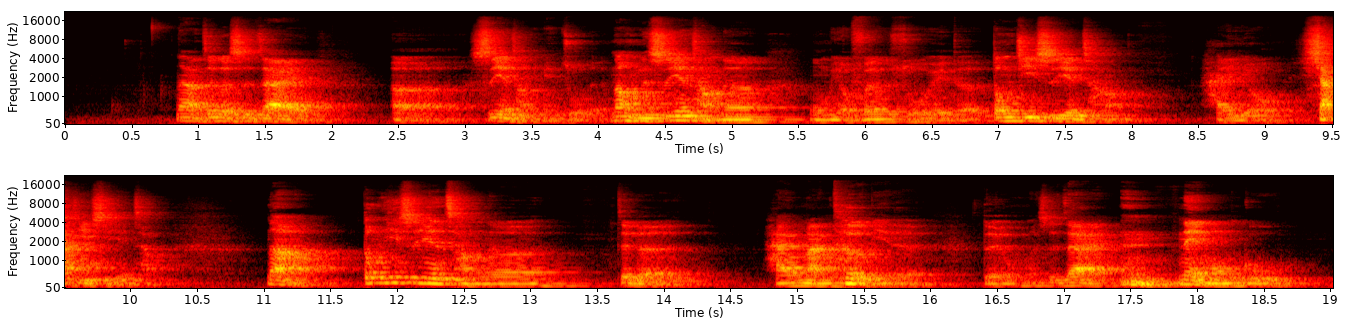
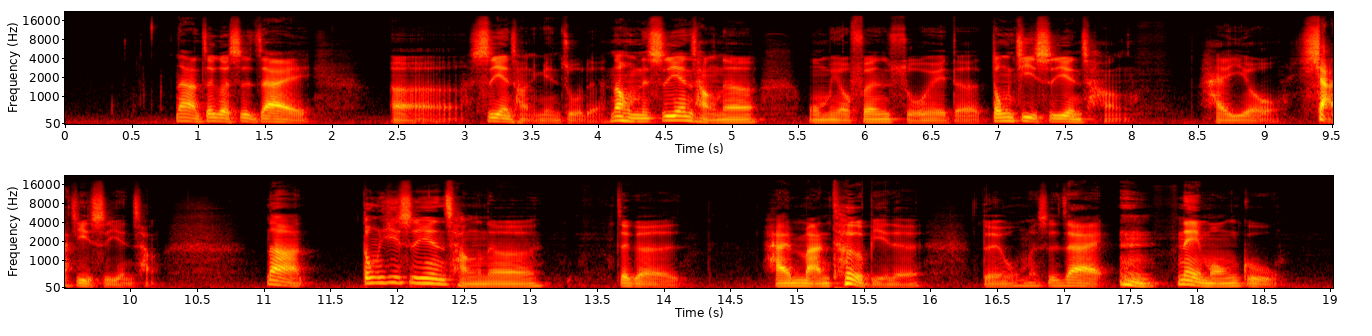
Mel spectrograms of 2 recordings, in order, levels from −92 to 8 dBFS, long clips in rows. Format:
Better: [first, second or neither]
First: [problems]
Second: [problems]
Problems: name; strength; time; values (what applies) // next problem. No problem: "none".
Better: second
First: room echo; noticeable; dies away in 0.8 s // off-mic speech; far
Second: none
